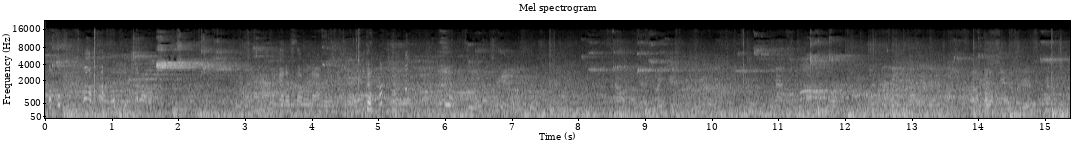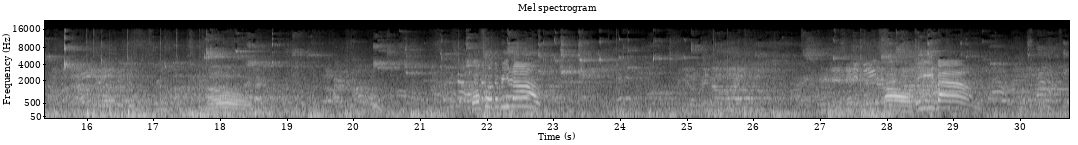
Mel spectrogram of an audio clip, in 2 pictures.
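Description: Basketball dribbled and bounced on a hardwood gym floor, with voices calling out across the echoing gym.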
